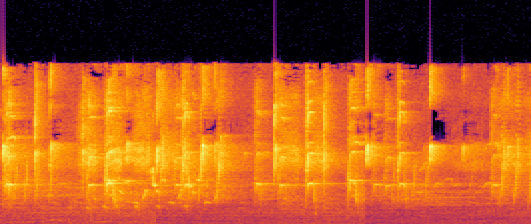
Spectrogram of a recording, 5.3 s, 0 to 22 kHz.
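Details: Mobbing alarm calls of a wood thrush and other birds at a perched great horned owlet close to their nests, July 2019; rapid, sharp high-pitched chips in uneven clusters, several birds calling at once.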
